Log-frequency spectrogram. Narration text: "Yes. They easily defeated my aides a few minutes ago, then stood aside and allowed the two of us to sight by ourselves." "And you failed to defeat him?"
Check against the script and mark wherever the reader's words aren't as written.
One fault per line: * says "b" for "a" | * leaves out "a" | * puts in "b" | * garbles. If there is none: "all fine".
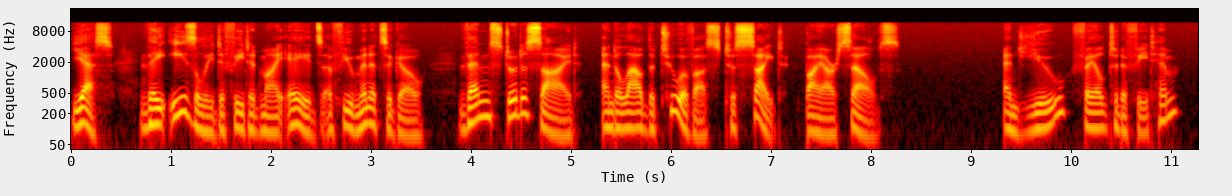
all fine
